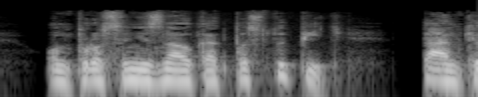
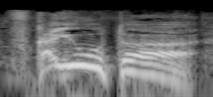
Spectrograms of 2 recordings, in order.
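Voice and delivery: high, insistent command; menacing shout; 9 semitones higher, 3 dB louder, slower than usual. A narrator's reading. Captain orders the passenger to his cabin, menacing shout. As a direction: cry the order out sternly. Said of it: "крикнул он грозно".

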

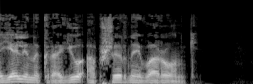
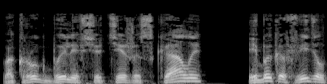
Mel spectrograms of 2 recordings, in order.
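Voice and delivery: ordinary delivery, nothing marked

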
